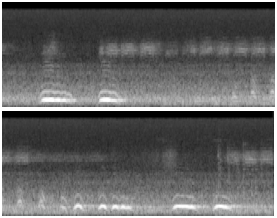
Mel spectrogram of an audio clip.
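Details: A male and female great horned owl call back and forth, two long deep hoots opening, then clusters of shorter lower hoots, with a faint high chittering running through much of the exchange.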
